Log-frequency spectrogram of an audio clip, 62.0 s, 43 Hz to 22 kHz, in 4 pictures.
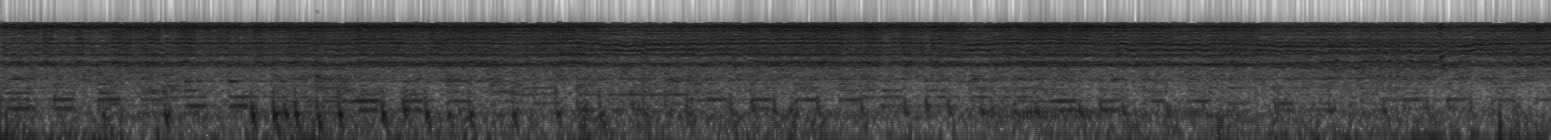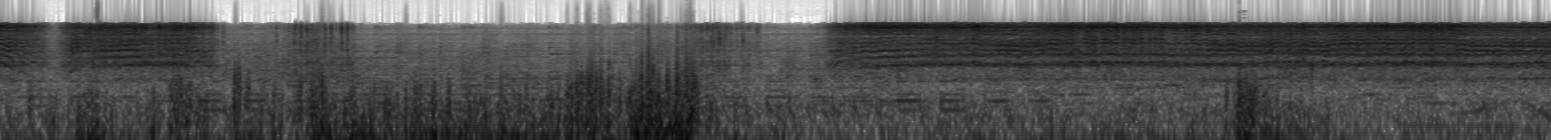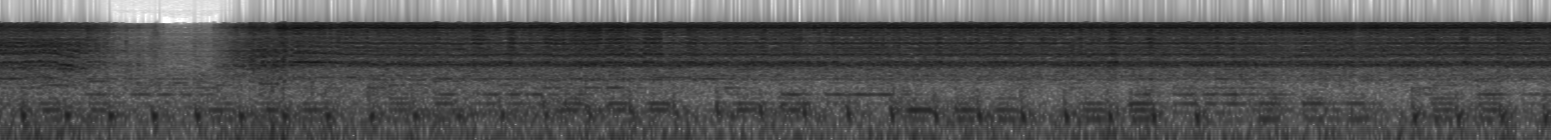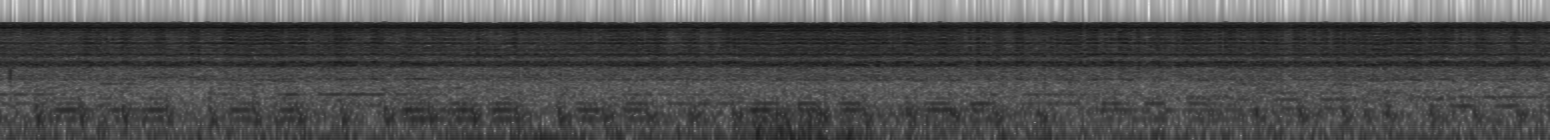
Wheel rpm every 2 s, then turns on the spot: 170, 170, 170, 160, 170, 160, 160, 140, 90, 10, 0, 20, 150, 160, 160, 150, 60, 170, 170, 170, 170, 170, 170, 170, 160, 170, 170, 160, 170, 170, 170.
18-20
